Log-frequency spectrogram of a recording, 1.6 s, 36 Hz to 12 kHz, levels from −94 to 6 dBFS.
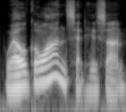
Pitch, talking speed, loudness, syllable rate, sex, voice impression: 140 Hz, 225 wpm, -17 LUFS, 4.2 syllables/s, male, masculine, adult-like, tensed, slightly bright, clear, cool, slightly refreshing, sincere, slightly calm, friendly, slightly reassuring, slightly wild, kind, slightly modest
